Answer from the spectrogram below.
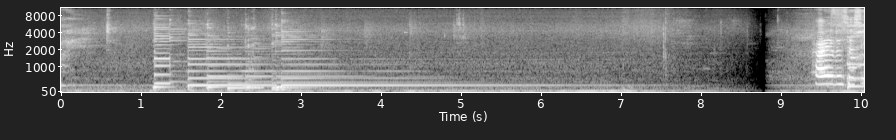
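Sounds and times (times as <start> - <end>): acoustic guitar chord ringing: 1.1 - 7.0.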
